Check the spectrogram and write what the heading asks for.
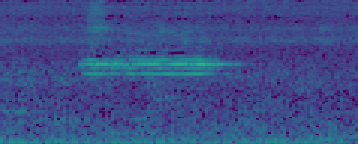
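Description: Whiteboard marker squeaking on the board while writing: one steady high-pitched squeak about a second long, starting about half a second in.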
